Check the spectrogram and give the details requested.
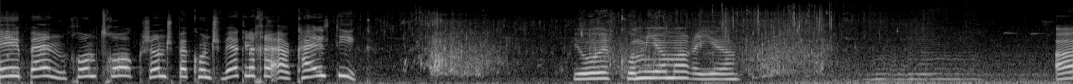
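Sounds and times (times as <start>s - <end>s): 
soft rushing noise: 0.0s - 10.7s
speech: 0.5s - 3.7s, 5.7s - 7.6s, 10.6s - 10.7s
bees buzzing: 3.6s - 10.7s.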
